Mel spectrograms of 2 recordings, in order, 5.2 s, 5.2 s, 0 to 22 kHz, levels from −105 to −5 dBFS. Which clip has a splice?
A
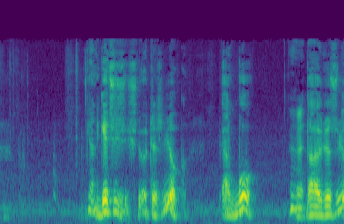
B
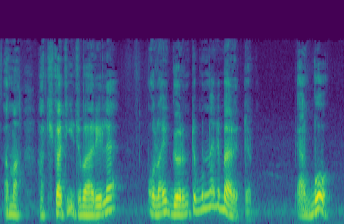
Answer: A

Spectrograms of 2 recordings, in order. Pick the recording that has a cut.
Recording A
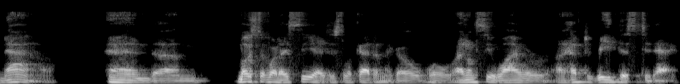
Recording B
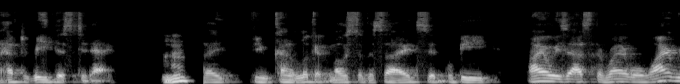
B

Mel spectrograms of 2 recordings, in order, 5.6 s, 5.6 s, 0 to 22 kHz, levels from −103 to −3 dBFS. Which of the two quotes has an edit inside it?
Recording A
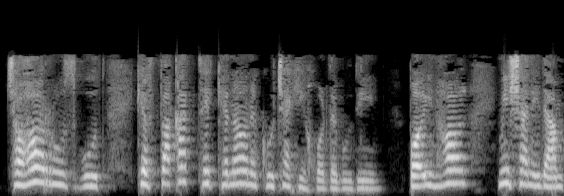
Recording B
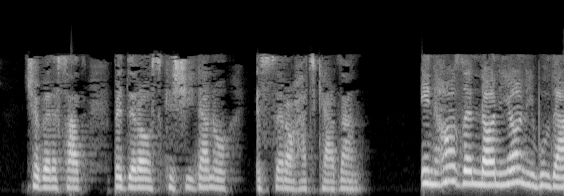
B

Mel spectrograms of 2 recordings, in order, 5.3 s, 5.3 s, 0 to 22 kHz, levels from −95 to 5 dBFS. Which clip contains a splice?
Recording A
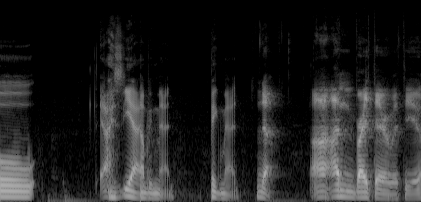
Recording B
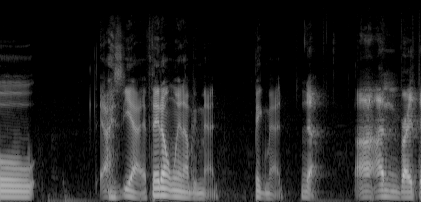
A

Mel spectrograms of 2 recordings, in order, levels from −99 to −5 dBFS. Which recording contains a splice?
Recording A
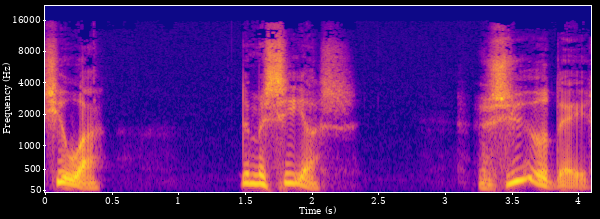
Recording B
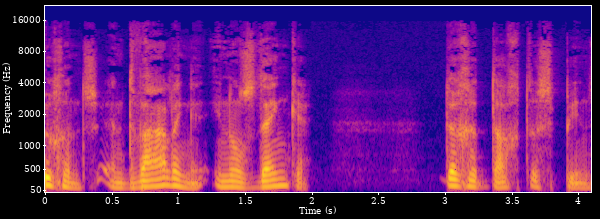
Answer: A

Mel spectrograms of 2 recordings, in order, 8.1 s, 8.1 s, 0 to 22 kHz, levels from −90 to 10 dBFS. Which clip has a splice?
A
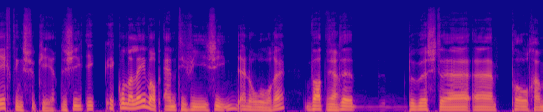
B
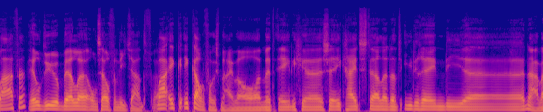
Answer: B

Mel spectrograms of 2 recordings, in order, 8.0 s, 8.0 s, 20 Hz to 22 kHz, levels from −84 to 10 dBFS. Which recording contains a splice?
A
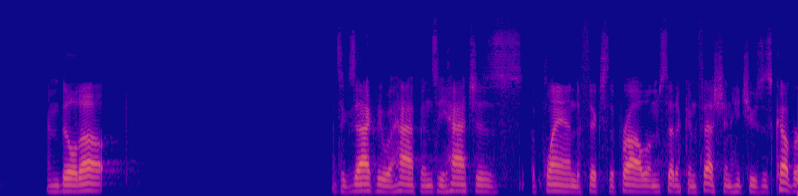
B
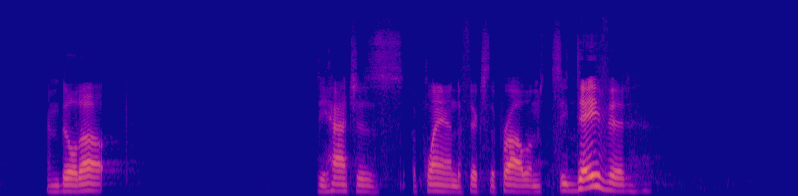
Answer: B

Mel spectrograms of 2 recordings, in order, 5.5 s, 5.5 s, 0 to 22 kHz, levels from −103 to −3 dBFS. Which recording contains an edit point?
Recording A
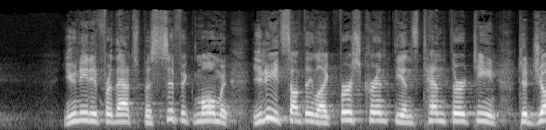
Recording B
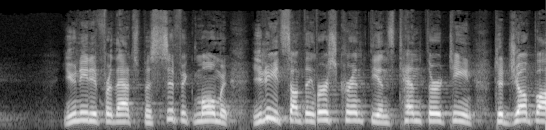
B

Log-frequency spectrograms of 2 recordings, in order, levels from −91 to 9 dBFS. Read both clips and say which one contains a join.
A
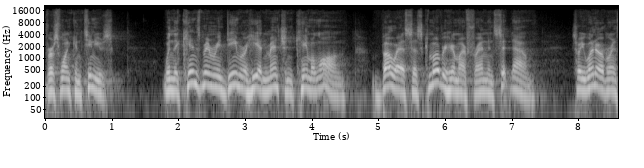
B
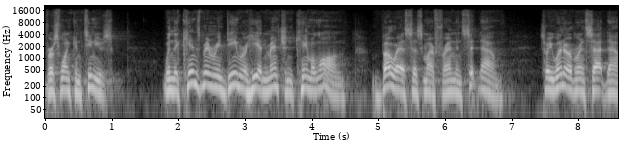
B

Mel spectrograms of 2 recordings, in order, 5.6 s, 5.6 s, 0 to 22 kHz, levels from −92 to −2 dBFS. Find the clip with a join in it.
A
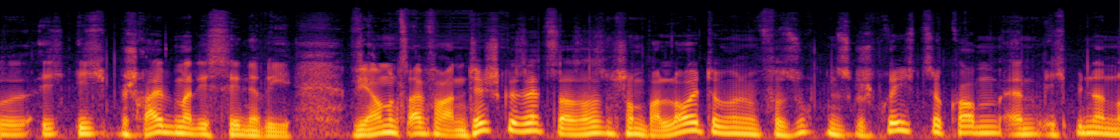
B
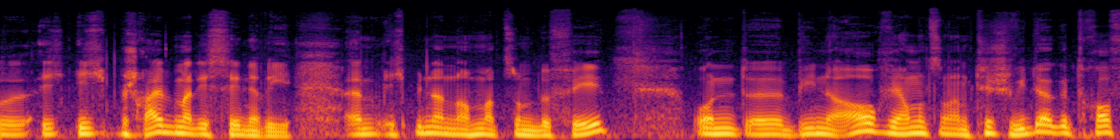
B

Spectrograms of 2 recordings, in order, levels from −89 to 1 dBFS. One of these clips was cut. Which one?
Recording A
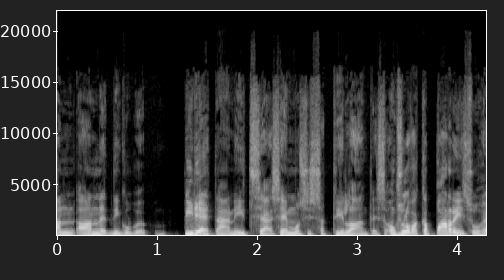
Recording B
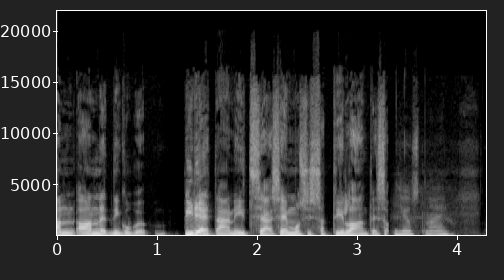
B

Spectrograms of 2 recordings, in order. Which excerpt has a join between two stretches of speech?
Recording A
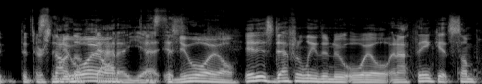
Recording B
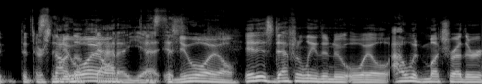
B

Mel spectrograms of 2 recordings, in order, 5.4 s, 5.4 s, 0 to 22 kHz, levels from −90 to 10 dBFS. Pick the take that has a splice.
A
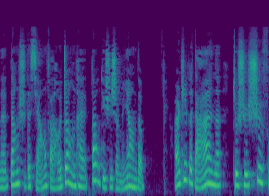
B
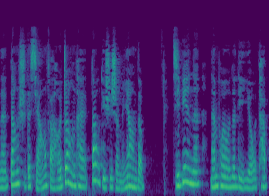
A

